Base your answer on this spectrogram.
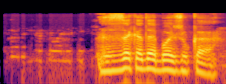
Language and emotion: Russian, angry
